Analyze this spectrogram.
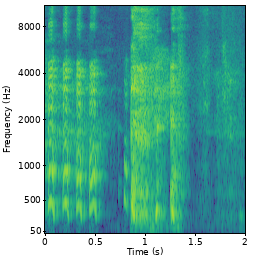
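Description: A person coughs in a fit: first a quick run of short, even bursts, then a louder, harsher cough that trails off into a few weaker ones, with no talking.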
